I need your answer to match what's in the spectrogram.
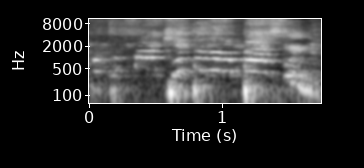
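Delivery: a squealing what-the-fuck at soft parents; outraged squeal. Retold or imitated. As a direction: squeak it out in shocked disbelief. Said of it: "I'm like".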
